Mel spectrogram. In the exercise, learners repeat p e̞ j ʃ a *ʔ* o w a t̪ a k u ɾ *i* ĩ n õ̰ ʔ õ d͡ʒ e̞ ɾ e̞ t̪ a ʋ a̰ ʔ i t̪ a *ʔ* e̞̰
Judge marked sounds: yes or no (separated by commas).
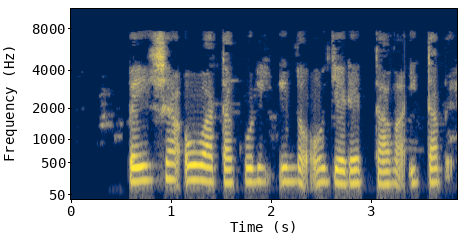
yes, yes, no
